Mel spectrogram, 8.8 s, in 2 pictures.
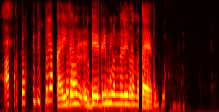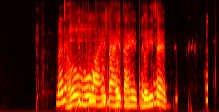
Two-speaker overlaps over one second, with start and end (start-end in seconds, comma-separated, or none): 1.1-3.0, 5.8-7.6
